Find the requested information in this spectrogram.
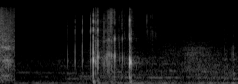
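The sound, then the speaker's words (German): Biting into a Bockwurst sausage with mustard: a couple of sharp, snapping crunches close together, brief and faint, trailing into soft chewing noise. “Wow, also auf den Sound bin ich echt gespannt. Lecker, mit dem Senf. Ja, lecker so eine Bocki.”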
